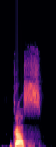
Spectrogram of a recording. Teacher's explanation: at the end of a word a voiced consonant becomes voiceless · voiceless you have to pronounce it like it's voiceless counterpart so the voice consonant Z will be pronounced s if it's the last letter of a word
